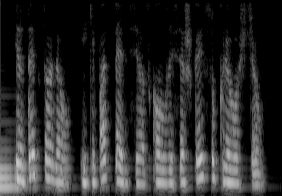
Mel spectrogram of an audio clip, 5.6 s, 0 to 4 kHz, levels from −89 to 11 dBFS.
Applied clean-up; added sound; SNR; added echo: neural mask model DeepFilterNet 3.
